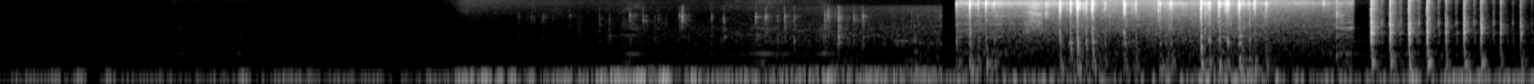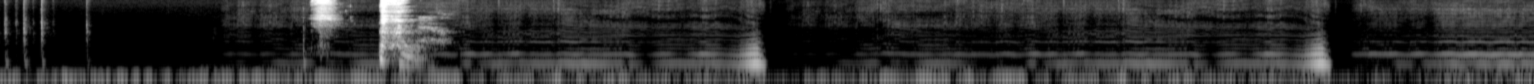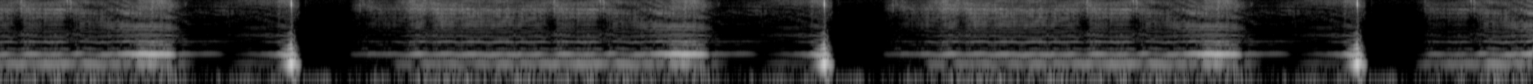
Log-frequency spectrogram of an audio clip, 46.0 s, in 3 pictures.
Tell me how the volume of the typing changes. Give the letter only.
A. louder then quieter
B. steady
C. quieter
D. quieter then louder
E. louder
E.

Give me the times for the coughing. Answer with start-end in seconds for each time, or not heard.
18.4-19.9.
